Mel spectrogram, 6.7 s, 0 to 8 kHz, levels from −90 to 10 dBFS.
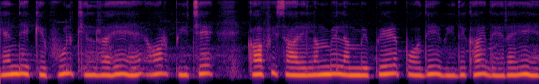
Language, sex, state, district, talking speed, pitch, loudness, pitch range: Hindi, female, Bihar, Purnia, 150 wpm, 235 Hz, -28 LUFS, 225-250 Hz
